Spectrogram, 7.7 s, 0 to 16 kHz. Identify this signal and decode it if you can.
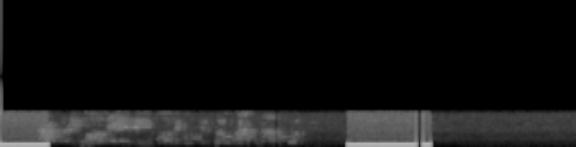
Ringback tone (Europe, 425 Hz).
